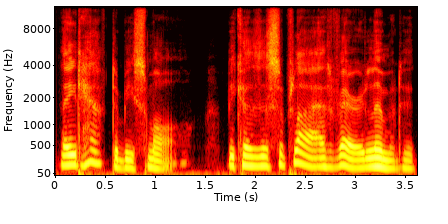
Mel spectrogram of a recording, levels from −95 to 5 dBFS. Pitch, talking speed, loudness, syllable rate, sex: 140 Hz, 180 wpm, -18 LUFS, 5.3 syllables/s, male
